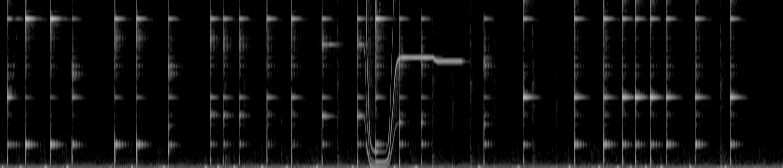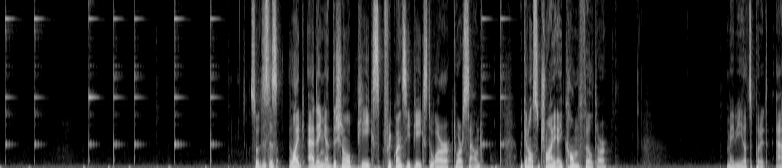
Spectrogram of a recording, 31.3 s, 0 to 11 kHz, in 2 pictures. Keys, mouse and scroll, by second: 4.9-7.0 drag, 7.2-8.9 drag, 9.1 click, 9.9 click, 11.2-14.6 drag, 15.4 scroll down 1, 16.9 scroll up 1, 17.7 scroll up 1, 18.8-20.5 drag, 27.9 click, 30.1-31.3 drag.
